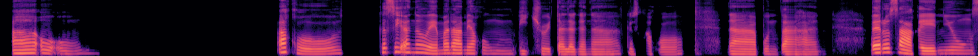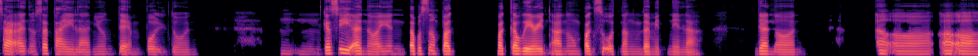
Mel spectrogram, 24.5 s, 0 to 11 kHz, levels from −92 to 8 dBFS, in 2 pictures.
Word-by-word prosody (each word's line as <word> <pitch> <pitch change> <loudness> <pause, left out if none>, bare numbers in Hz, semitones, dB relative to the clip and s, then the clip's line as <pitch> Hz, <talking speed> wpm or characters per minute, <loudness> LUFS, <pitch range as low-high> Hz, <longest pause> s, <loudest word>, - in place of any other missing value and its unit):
Ah, 195 +2 +4
oo. 170 -3 -6 2.4
Ako, 250 -7 +3 1.0
kasi 250 +2 0
ano 230 -3 +1
eh, 170 -1 +2
marami 185 -1 +3
akong 170 -2 -13
picture 155 -1 -6
talaga 145 -1 -2
na 140 +2 -6
gusto 145 0 -13
ko 135 -1 -10 0.8
na 145 -2 +2
puntahan. 140 -1 -4 0.6
Pero 225 +2 +6
sakin, 170 -7 +4 0.2
yung 175 -1 -7
sa 155 -3 +4
ano 150 0 -11
sa 175 +3 +1
Thailand, 140 -3 -3
yung 145 +1 -13
temple 140 -1 -4
dun. 130 0 -11 1.1
Mm, 150 -3 -18
kasi 180 +5 +4
ano 155 -3 +3
ayun 150 0 -5
tapos 165 0 +4
nung 165 -3 -2
pag 155 -2 +6 0.6
pagka-weird 155 -2 +5
ah, 155 -1 +1
nong 155 -1 -9
pagsuot 150 0 +1
ng 145 0 -6
damit 145 -1 -1
nila, 135 -3 -6 0.6
ganon. 135 -4 0 0.9
Oo, 155 -3 -1
oo 160 -2 +2
155 Hz, 105 wpm, -24 LUFS, 145-170 Hz, 2.4 s, Pero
